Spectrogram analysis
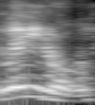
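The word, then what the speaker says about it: Lidl: have this yet came from Littles it's a little chopper from uh and they hate leaders is how you pronounce it American say little it's little grocery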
